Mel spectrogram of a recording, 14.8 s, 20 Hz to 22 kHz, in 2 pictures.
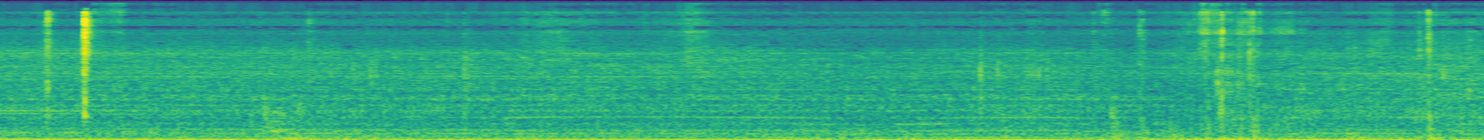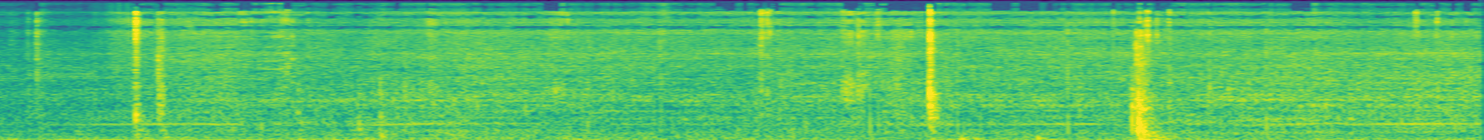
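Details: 2006 Toyota Camry at idle: low, uneven rumble with irregular stumble about once a second, misfire occurring only at low rpm; cause unknown.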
